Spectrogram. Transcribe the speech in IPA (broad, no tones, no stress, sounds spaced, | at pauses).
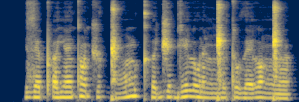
z ɛ pʼ ɐ j ɛ̃ t ɔ̃ t͡ʃ o ɡ͡ǁ ɔ̃ m ɯ kʰ ə d͡ʒ ɛ ɡ e l o ɾ ɐ̃ ŋ͡ǁ ɯ t o ð ɛ l ɔ ŋ͡ǁ ɐ̃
